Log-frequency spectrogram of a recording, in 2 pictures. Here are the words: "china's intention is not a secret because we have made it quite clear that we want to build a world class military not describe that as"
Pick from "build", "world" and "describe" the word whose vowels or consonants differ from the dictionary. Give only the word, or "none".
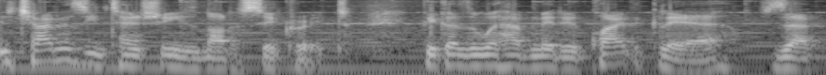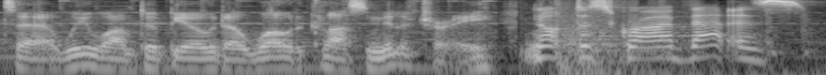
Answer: none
